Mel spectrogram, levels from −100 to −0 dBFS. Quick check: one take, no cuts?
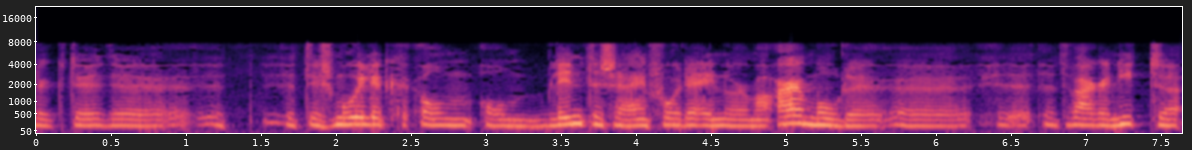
yes; 0 cuts

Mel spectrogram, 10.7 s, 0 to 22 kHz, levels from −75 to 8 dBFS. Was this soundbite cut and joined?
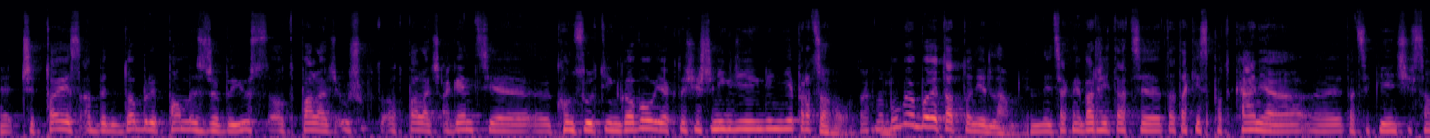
yes; 2 cuts; at 7.7 s, 8.8 s

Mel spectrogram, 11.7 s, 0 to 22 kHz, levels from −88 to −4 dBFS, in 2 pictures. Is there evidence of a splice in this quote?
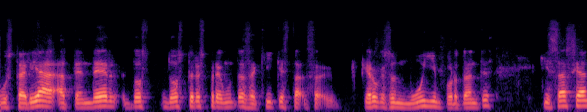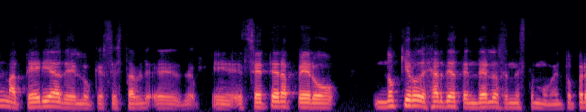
yes; 1 cut; at 7.8 s

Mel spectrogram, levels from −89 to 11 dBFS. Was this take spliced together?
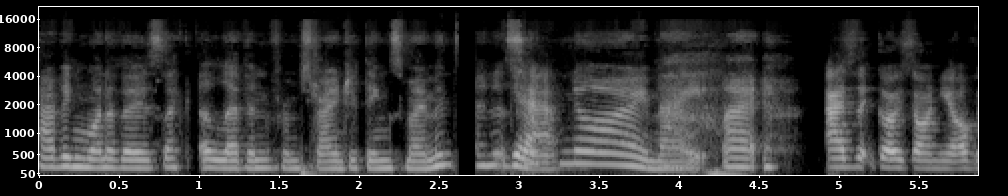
yes; 1 cut; at 2.6 s

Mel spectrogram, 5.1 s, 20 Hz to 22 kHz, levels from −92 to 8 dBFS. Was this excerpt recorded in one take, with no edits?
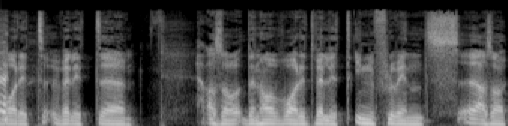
no; 1 cut; at 2.0 s

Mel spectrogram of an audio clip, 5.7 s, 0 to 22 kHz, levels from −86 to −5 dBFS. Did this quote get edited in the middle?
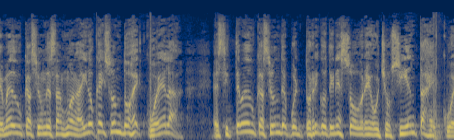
no; 0 cuts

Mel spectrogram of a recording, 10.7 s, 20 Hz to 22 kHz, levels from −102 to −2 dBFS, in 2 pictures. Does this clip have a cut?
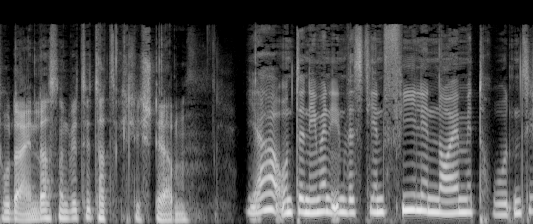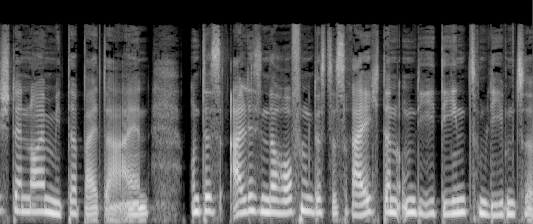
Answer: no; 0 cuts

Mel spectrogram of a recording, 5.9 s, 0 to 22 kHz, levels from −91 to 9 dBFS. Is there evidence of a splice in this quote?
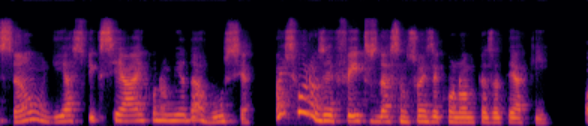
no; 0 cuts

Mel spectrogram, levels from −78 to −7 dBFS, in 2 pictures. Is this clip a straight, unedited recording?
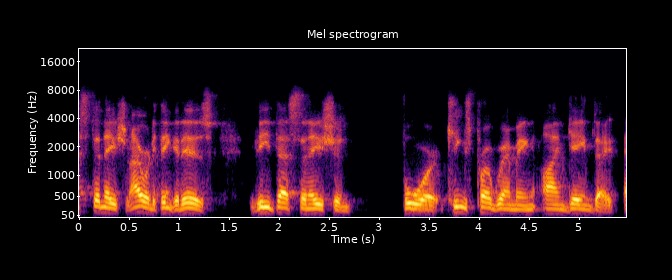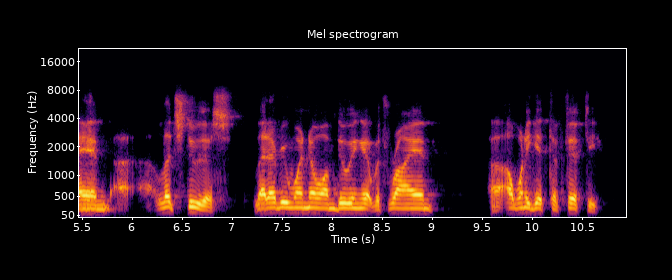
no; 2 cuts; at 5.4 s, 7.1 s

